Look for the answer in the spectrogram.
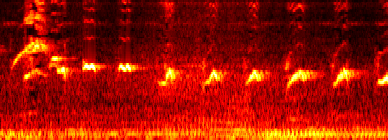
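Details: Greater green leafbird from Banyuwangi in East Java, singing vigorously: clear whistled notes, some sweeping upward, followed by a string of short repeated slurred phrases at a steady pace, against faint low-pitched background hum.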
